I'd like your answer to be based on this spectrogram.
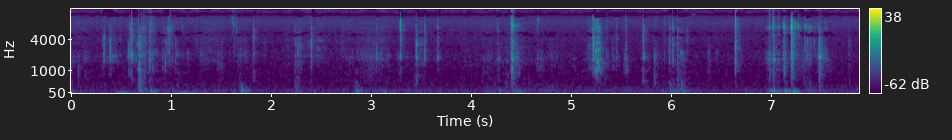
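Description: A utility knife blade carves a solid, dry pink bar soap with a brown coating, making a series of short, crisp scraping and crackling cuts at irregular intervals. Each cut is bright with a soft low thud underneath and dies away almost at once, with a few louder, denser cuts near the end.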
